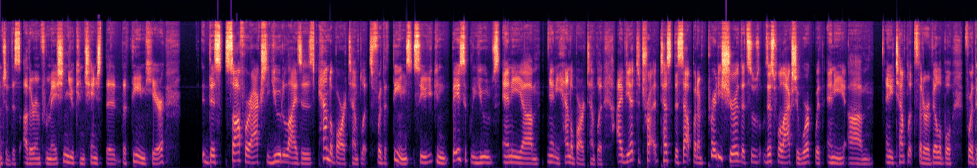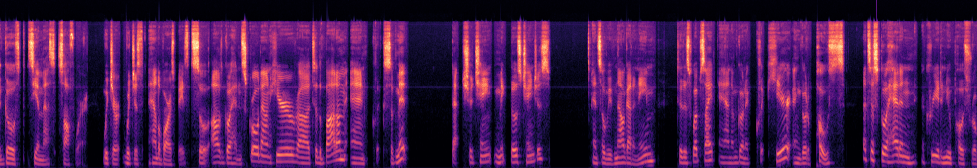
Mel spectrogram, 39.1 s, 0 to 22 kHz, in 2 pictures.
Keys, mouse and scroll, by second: 2.7 click, 3.8 click, 4.4 click, 5.4 click, 5.9 click, 8.2-26.7 drag, 27.5 click, 34.4 click, 36.1 click, 37.8 click.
